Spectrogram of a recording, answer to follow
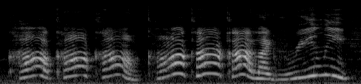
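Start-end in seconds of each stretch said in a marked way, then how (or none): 0.1-2.5 high, sharp hawk caws, steadily repeated; hawk caw imitation. Showing viewers the hawk's call, high mimicked caws. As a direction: screech the caws high like a bird.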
